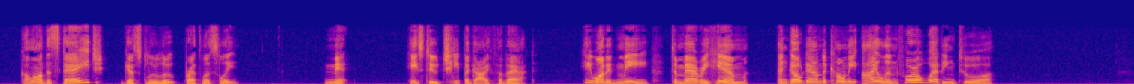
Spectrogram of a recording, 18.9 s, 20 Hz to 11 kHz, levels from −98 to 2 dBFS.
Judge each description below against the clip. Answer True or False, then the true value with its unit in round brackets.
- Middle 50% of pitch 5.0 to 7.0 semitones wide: True (5.6 semitones)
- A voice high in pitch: False (175 Hz)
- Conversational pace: False (100 wpm)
